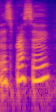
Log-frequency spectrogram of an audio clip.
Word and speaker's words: espresso: when you think of espresso think something that's being pressed so it's it literally means pressed so when you're thinking about espresso like take out the X and just remember it's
